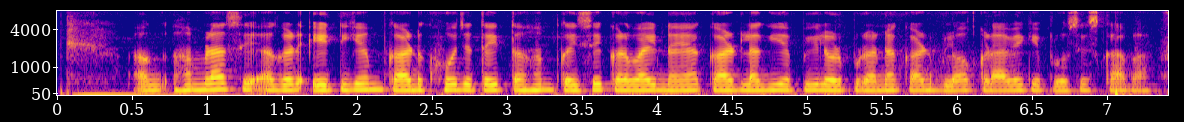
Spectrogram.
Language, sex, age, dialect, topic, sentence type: Magahi, female, 18-24, Western, banking, question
